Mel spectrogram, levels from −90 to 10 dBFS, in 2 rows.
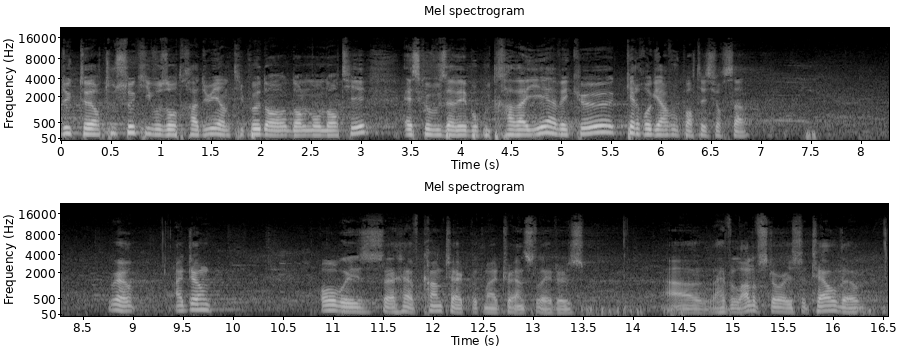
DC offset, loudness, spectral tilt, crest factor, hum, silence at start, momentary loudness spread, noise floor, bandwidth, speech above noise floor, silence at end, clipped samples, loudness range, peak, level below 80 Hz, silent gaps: under 0.1%; -23 LUFS; -6 dB/octave; 18 dB; none; 0 s; 22 LU; -47 dBFS; 15.5 kHz; 24 dB; 0 s; under 0.1%; 9 LU; -4 dBFS; -52 dBFS; none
